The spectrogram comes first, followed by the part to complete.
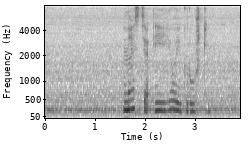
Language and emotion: Russian, neutral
